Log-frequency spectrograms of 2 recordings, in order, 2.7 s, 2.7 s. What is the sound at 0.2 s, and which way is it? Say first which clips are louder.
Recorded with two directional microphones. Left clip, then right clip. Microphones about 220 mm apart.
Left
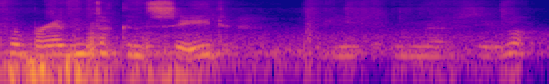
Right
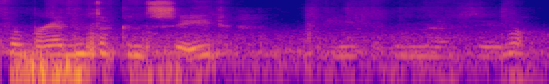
Speech: left 1 dB; 5° left (ahead or behind).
